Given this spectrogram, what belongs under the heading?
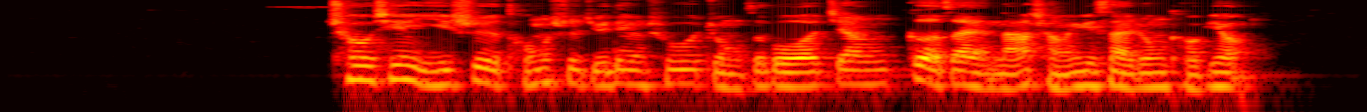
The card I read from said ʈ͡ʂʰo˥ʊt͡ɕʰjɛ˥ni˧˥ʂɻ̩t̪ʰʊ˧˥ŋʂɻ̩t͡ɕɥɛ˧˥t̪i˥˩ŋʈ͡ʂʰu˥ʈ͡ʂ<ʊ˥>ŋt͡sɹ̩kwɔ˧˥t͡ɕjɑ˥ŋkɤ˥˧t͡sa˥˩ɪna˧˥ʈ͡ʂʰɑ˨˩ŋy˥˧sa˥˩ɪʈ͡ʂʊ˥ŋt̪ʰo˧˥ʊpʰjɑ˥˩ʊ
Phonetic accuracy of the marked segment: incorrect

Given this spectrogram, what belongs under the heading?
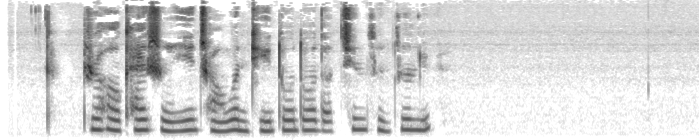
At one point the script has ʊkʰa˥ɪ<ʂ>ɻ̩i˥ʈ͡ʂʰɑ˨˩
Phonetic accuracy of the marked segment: correct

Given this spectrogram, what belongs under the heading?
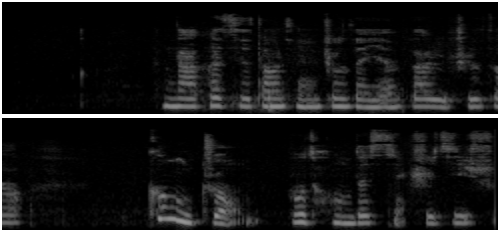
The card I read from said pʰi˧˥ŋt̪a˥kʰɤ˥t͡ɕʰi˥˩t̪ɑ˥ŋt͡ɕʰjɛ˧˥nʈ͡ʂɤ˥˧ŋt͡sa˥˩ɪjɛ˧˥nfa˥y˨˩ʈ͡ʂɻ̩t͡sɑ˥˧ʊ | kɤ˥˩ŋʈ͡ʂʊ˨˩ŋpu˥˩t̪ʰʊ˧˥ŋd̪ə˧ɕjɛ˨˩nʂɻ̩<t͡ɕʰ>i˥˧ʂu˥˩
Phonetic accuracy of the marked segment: incorrect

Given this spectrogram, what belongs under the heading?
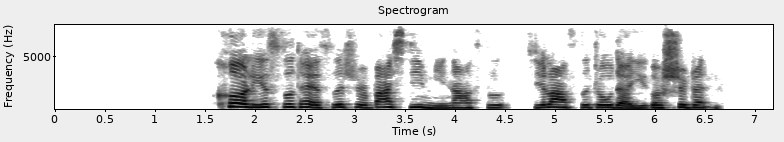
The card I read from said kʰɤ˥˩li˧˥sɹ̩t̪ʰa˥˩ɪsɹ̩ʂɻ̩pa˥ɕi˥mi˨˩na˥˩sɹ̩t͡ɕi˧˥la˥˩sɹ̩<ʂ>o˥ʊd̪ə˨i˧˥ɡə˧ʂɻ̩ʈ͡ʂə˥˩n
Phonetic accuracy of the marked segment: incorrect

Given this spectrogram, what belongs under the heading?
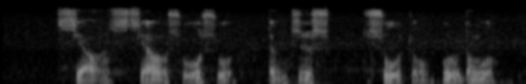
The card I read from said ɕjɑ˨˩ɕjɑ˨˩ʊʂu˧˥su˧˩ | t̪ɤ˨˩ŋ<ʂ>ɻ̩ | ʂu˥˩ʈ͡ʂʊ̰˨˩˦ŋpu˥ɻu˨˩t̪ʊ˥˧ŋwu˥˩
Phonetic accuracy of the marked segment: incorrect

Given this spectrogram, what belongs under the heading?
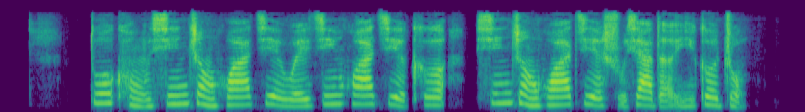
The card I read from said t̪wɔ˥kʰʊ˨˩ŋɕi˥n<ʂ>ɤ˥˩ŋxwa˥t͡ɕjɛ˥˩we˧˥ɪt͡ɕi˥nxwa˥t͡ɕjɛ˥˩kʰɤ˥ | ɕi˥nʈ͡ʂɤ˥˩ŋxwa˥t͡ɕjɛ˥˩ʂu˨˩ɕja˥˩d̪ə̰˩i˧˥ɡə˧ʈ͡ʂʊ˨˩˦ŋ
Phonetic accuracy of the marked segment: incorrect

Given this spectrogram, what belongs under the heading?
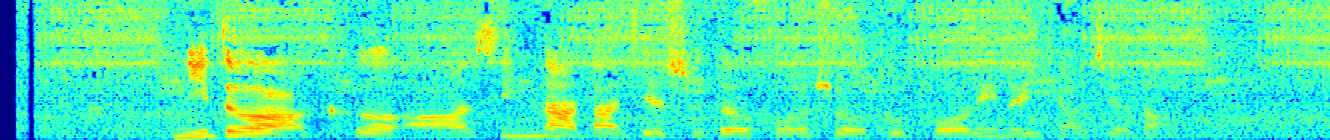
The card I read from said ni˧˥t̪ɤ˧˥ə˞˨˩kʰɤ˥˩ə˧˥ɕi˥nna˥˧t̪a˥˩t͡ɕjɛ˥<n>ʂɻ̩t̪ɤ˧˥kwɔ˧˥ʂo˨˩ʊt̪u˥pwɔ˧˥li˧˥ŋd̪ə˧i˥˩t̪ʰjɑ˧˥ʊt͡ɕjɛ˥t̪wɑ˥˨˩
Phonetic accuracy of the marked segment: incorrect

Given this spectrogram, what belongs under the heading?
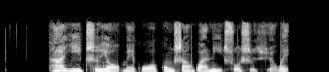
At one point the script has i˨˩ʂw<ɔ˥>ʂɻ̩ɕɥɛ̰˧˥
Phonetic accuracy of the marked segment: incorrect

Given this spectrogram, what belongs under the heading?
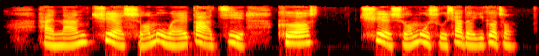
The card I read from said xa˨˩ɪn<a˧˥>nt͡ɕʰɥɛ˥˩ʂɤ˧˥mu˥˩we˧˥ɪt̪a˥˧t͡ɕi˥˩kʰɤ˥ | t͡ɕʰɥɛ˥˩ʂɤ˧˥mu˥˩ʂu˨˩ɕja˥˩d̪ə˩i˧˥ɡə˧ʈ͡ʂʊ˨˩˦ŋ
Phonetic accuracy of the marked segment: correct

